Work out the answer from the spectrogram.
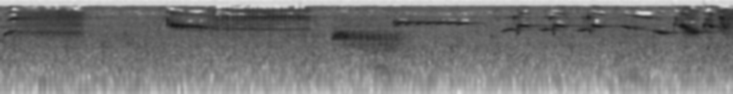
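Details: A 'baderna' of chestnut-capped blackbirds, meant to get singing birds warmed up: a long high buzzy note, a lower rasping burst, then a quick rising series of clipped whistles ending in overlapping sharp chirps.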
